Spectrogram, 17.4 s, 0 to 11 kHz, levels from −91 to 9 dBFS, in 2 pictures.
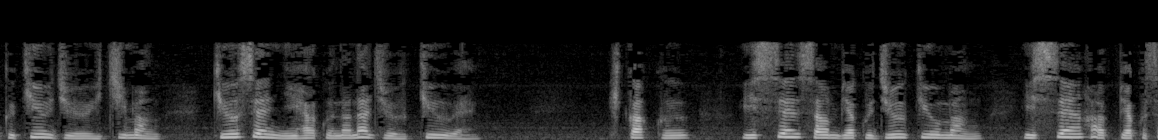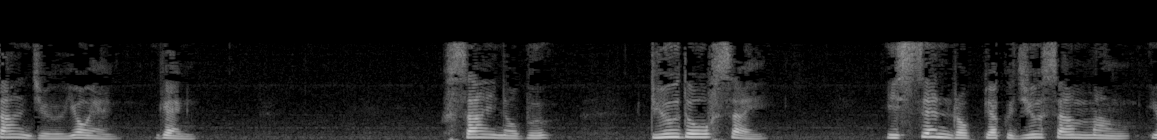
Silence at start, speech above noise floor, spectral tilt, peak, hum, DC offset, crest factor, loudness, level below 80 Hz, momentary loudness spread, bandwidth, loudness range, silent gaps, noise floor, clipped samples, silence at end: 0.05 s; 36 dB; -5 dB/octave; -6 dBFS; none; under 0.1%; 22 dB; -26 LUFS; -64 dBFS; 11 LU; 8 kHz; 5 LU; none; -61 dBFS; under 0.1%; 0 s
